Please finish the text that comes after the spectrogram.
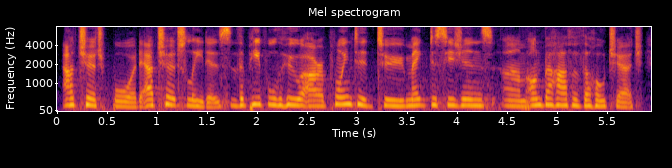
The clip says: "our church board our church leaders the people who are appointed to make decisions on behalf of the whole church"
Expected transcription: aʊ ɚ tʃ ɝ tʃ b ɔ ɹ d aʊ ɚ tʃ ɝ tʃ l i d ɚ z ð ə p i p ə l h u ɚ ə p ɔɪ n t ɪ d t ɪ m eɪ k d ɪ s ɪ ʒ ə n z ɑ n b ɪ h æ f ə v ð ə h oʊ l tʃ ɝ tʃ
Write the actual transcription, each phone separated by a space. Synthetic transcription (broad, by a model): aʊ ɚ tʃ ɝ tʃ b ɔ ɹ d aʊ ɚ tʃ ɝ tʃ l i d ɚ z ð ə p i p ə l h u ɚ ə p ɔɪ n t ɪ d t ɪ m eɪ k d ɪ s ɪ ʒ ə n z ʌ n b ɪ h æ f ə v ð ə h oʊ l tʃ ɝ tʃ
